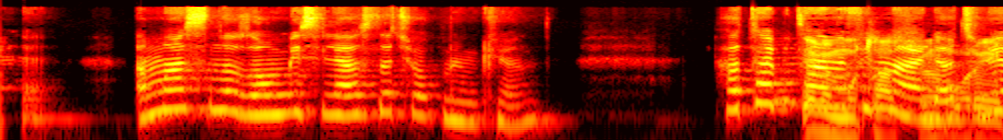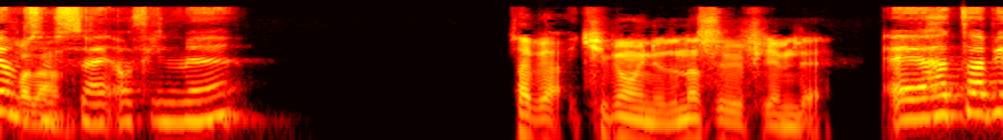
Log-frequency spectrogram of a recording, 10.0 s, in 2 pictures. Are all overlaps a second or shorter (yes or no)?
no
